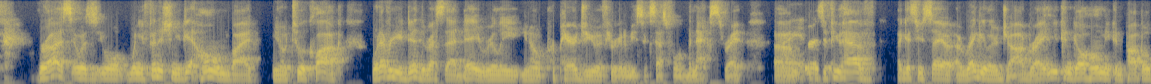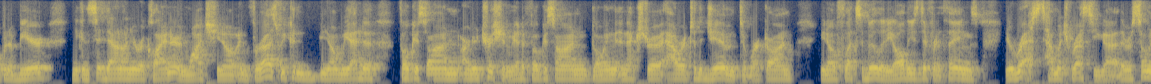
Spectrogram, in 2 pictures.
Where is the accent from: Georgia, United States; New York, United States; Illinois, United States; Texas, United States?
Texas, United States; Dallas; I'm originally from Texas. I'm originally from Dallas, Texas. Yeah. I don't have a Southern accent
